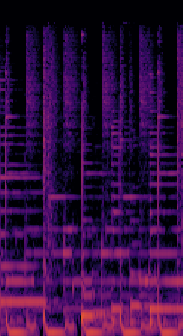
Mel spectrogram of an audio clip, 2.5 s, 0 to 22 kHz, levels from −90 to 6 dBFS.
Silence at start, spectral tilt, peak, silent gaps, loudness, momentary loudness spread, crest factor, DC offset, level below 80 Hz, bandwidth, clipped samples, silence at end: 0 s; -4.5 dB/octave; -24 dBFS; none; -41 LUFS; 2 LU; 16 dB; under 0.1%; -44 dBFS; 16.5 kHz; under 0.1%; 0 s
